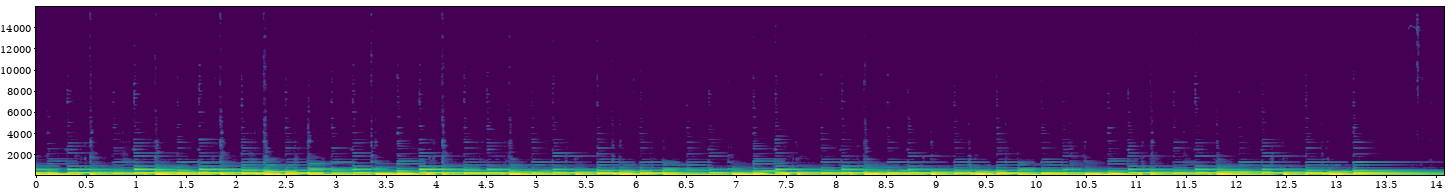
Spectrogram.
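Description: Classical guitar fingerpicked in a steady pattern over a C minor barre chord at the third fret: thumb bass notes moving on the fifth and sixth strings under index and middle fingers alternating on the third and second strings. The last chord rings and fades near the end.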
